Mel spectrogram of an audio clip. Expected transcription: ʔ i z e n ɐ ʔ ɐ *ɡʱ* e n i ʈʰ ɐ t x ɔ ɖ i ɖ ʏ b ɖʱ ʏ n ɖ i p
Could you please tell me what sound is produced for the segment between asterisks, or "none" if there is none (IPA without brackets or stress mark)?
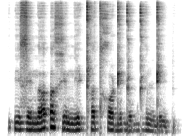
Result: x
